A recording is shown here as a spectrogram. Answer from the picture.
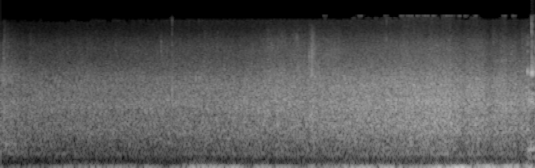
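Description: A steady hiss of noise that grows gradually louder.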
